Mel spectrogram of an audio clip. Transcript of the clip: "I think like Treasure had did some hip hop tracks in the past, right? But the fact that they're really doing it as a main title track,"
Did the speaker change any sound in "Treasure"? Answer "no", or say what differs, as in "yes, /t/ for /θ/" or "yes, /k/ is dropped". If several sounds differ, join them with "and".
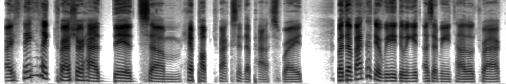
yes, /ʃ/ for /ʒ/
